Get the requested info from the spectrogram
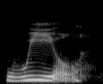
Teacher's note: I put this so you'd remember that it's we, and then your tongue has to slide down to make the L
